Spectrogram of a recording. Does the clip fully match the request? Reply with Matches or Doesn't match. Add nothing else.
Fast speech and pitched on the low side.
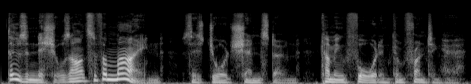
Doesn't match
